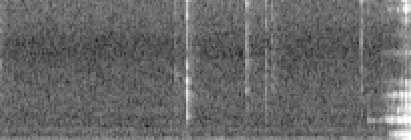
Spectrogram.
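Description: A few faint computer-keyboard keystrokes, the clearest about a second in, in otherwise near silence.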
